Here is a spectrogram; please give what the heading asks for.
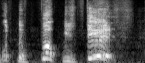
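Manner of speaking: hammed-up Italian accent, high and indignant; an outraged Italian cook scolding; angry Italian. Comic plays an Italian furious about processed cheese, mock Italian accent. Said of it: "Italians be mad about it".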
